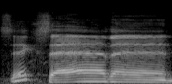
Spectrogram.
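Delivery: really whiny and high, stretching out "seven". Demonstrating the way you're supposed to say it, really whiny. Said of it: "The way you're supposed to say it is like really whiny".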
